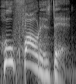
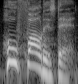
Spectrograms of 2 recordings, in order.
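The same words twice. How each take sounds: The two takes are said the same way.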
